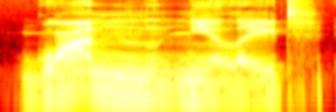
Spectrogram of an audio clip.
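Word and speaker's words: guanylate: It's gum. It's like gum. – Oh, okay, gunulate. – I know it's not gunulate. Spelled like that. – Yeah, but like Guam. – Yes, guanulate. Like guanulate. Yeah.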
